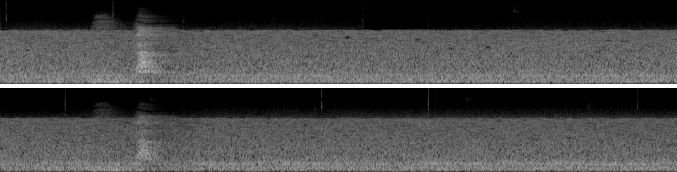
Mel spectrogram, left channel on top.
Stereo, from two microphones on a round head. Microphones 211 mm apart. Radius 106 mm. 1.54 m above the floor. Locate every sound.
0.9 s breathing: 25° left (ahead or behind), 0.9 m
